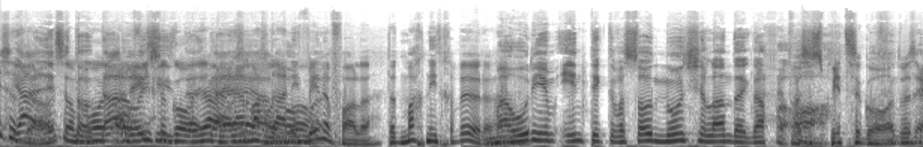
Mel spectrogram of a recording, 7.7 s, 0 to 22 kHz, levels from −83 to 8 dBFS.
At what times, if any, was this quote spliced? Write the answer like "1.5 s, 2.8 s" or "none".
none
